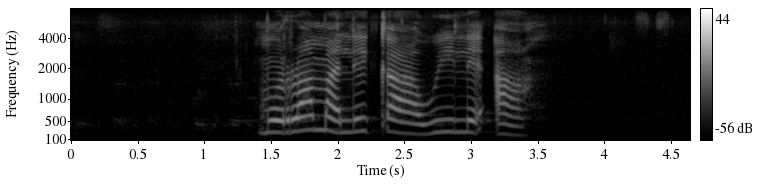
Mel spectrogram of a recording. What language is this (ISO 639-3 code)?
nso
